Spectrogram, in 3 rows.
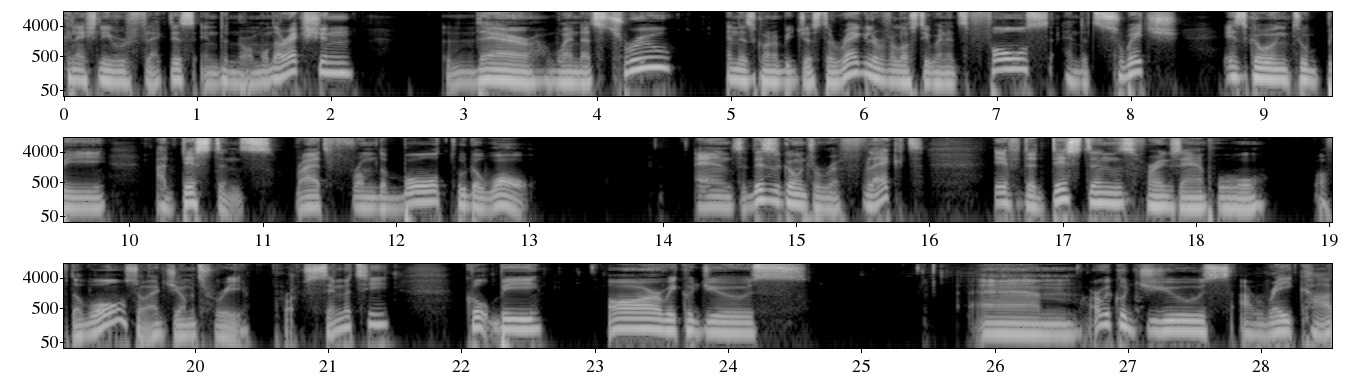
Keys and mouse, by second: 0.7 click, 2.7-3.7 drag, 4.6-5.8 drag, 6.1 click, 18.7-22.0 drag, 22.4 click, 24.4 click, 25.1 g, 25.8 click.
